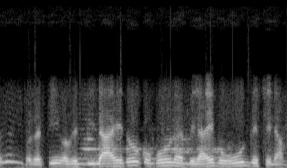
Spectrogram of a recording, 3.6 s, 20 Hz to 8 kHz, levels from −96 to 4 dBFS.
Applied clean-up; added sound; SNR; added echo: neural mask model RNNoise.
